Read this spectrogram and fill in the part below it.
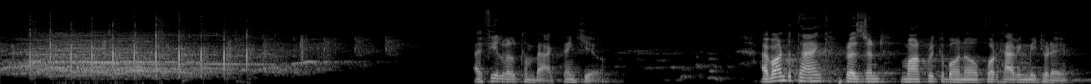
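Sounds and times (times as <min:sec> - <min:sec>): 
audience cheering at a National Federation of the Blind convention: 0:00.0 - 0:03.8
sharp individual claps: 0:00.1 - 0:04.2
speech: 0:04.8 - 0:06.2, 0:07.6 - 0:10.8.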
